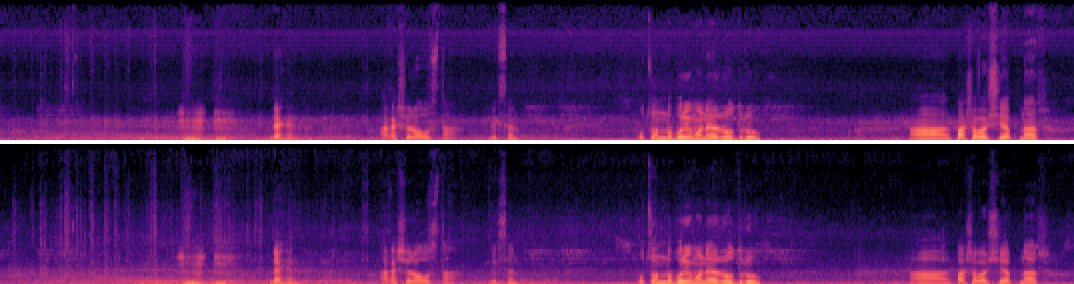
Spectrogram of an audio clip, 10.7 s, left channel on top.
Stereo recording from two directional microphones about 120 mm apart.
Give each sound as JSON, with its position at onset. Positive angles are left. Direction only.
{"t": 0.7, "sound": "train", "side_deg": 30}
{"t": 1.1, "sound": "bird", "side_deg": 15}
{"t": 1.7, "sound": "vehicle", "side_deg": -5}
{"t": 2.1, "sound": "a sound", "side_deg": -5}
{"t": 2.7, "sound": "speech", "side_deg": -10}
{"t": 4.9, "sound": "speech", "side_deg": 0}
{"t": 6.4, "sound": "speech", "side_deg": -20}
{"t": 9.0, "sound": "speech", "side_deg": 5}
